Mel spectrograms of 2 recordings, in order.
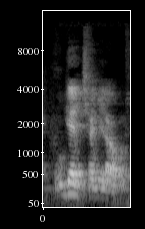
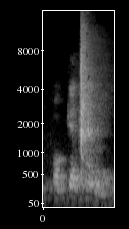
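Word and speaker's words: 복개천: 복계천도 부계천이라고 해요. 부계라고 해야 맞는데 덮을 부거든요. 전복한다고 할 때는 복이고, 덮는다고 할 때는 부래요. 발음이. 세상 사람들이 발음을 잘못 읽어가지고 복계천으로 돼야 돼요.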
